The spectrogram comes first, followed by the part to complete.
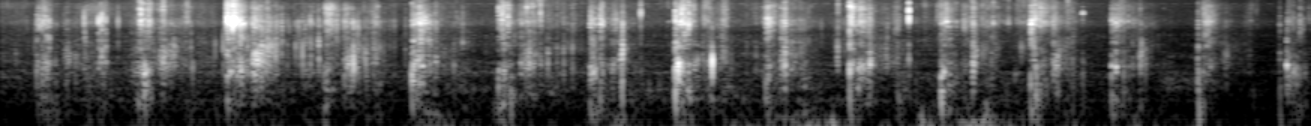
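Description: Footsteps of a person walking on frosty gravel ground, an even pace of about two steps a second.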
